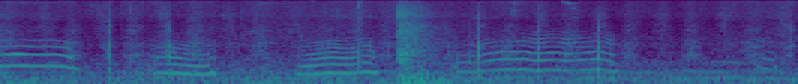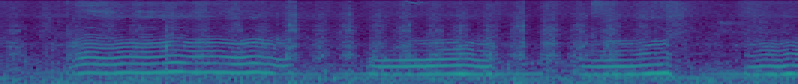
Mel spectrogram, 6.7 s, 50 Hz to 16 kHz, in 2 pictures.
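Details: Newborn Pit Bull puppies, one day old, from a litter of ten born 7/12/2014, cry in high, wavering whimpers, short squeaky calls repeated in quick bursts, some bending upward at the end, over a faint steady background hum.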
